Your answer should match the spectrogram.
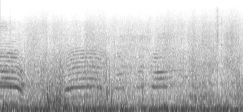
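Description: Wind rumbling on the microphone, with three short high shouts from a voice.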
